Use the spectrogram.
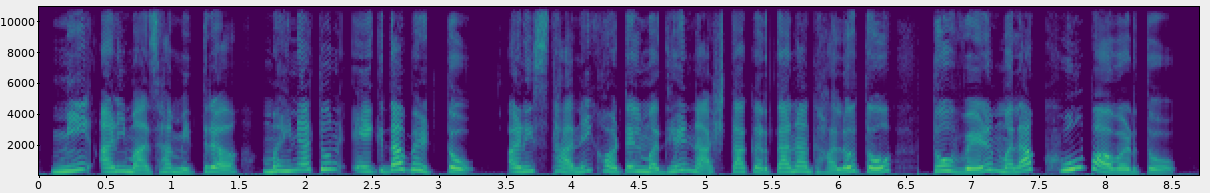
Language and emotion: Marathi, happy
